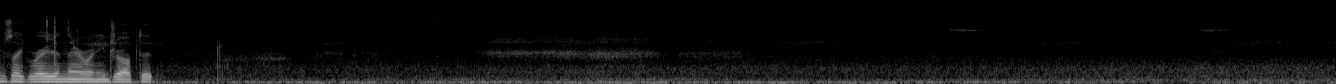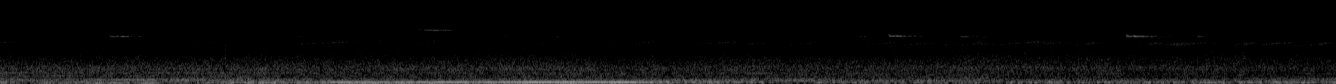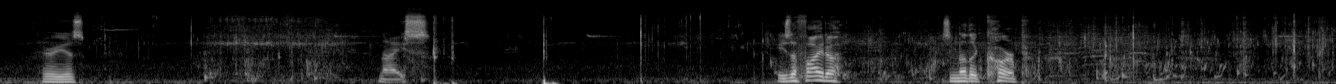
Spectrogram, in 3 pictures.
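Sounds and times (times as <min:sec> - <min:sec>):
songbirds chirping and whistling: 0:00.0 - 0:40.0.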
